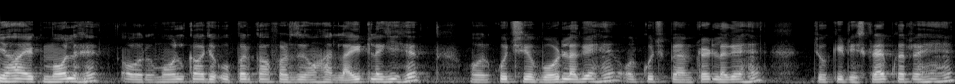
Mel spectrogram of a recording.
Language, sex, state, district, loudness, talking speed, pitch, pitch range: Hindi, male, Bihar, Araria, -19 LUFS, 200 wpm, 120 Hz, 115-130 Hz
